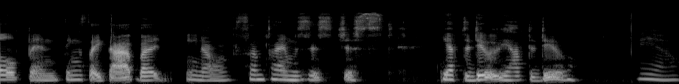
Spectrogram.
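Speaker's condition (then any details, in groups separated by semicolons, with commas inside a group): Cerebral palsy; spastic legs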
